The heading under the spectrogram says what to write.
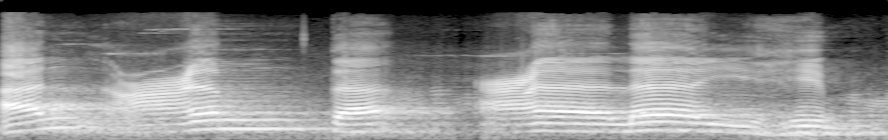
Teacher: Dua huruf tengah tenggorokan, yang pertama yaitu huruf yang terhenti dulu, ya, yaitu huruf ain. Nah, supaya kita bisa bedakan dengan huruf hamzah, maka kita alirkan bunyi ainnya. Nah, jadi tidak tapi jadi ditekan di makhrajnya.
